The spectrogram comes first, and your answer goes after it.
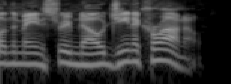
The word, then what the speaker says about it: Carano: probably fewer people in the mainstream know, Gina Carano. I was wondering if I had butchered her last name or if I got it or if I nailed it.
